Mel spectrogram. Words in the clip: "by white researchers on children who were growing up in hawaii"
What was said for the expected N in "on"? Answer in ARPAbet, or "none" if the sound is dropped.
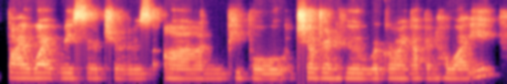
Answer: L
